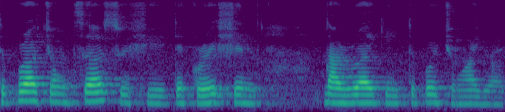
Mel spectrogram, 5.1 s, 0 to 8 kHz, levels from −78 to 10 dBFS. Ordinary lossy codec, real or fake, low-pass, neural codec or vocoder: none; real; none; none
